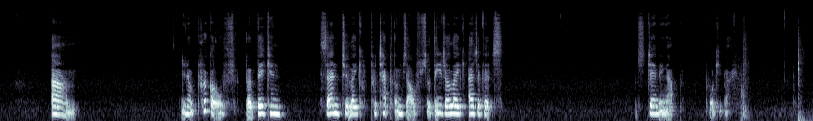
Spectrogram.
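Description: A young woman talks calmly and close by, in short bursts with pauses.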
